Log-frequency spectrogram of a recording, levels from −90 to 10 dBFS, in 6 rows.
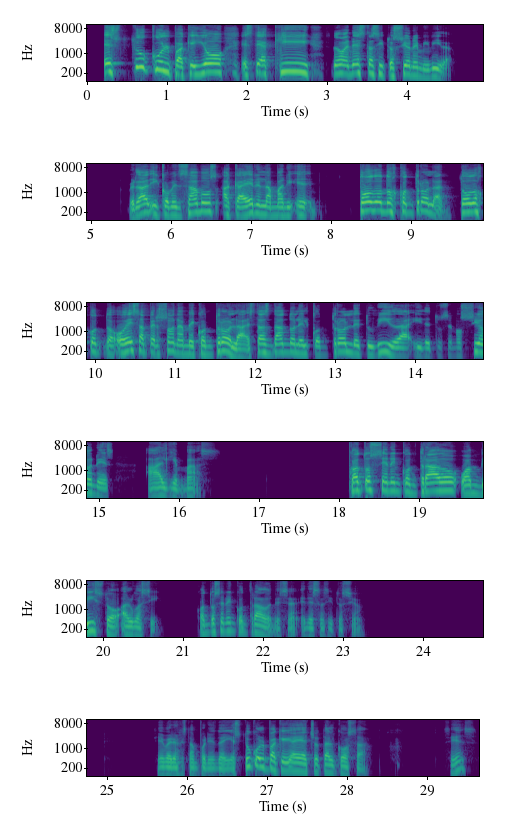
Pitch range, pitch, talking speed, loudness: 140-205 Hz, 180 Hz, 165 wpm, -22 LUFS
